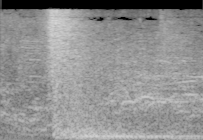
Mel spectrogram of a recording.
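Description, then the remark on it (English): A single sharp explosive bang, from what appeared to be a smoke bomb thrown at an outdoor speech venue in western Japan where Japanese Prime Minister Fumio Kishida was due to speak on Saturday, bursts out about halfway through, followed by a sustained roar of crowd noise and commotion that stays loud to the end. “An explosion is heard at a venue where Japanese Prime Minister Fumio Kishida was due to make a speech on Saturday.”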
